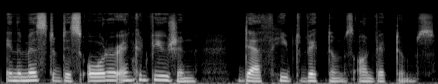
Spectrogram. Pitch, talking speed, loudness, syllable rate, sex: 165 Hz, 165 wpm, -18 LUFS, 4.9 syllables/s, female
